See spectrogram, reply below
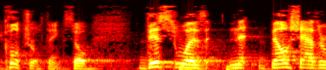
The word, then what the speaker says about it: Belshazzar: It's Belshazzar.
